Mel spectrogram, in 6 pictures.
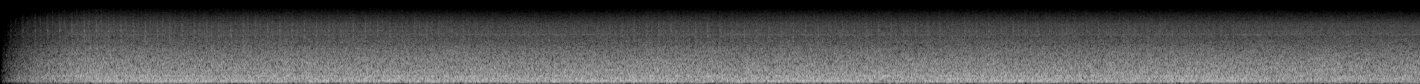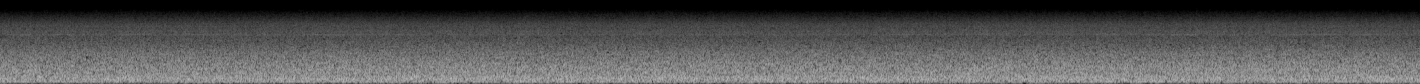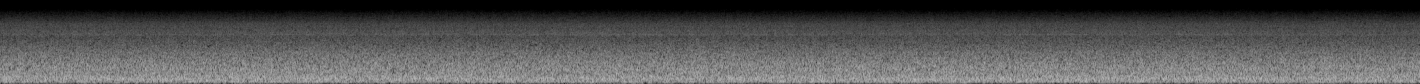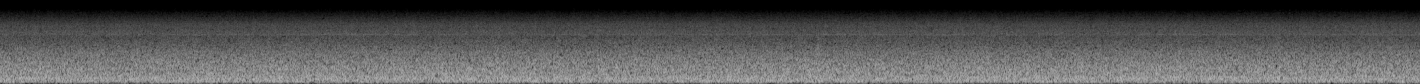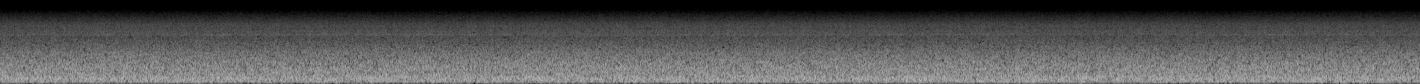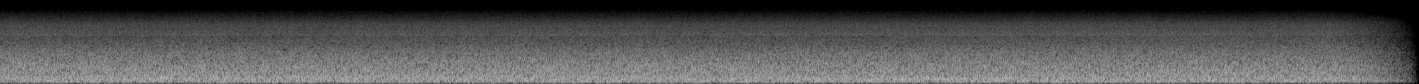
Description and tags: Factory machine 05: mono sound, registered with microphone Sennheiser ME66 and recorder Tascam HD-P2. Brazil, june, 2013. Useful like FX or background.
ambient, atmosphere, background, BG, brazil, cinematic, engine, factory, field-recording, FX, industrial, machine, machinery, motor, Sennheiser-ME-66, Tascam-HD-P2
